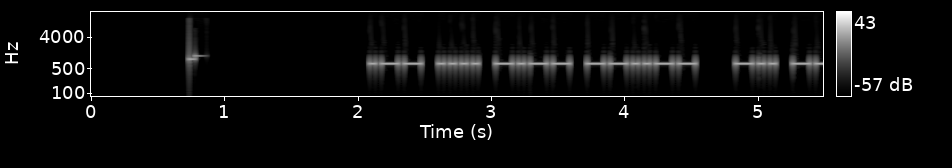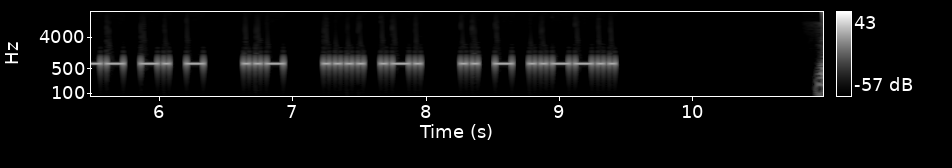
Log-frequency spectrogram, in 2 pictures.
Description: Morse code, heard as a keyed tone, about 28 wpm, 700 Hz. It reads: WHY, DONT U HR IT?
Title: Sentences from Top 300 Words and Abbreviations 28wpm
